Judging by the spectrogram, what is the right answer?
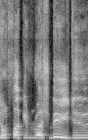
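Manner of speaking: put-on play-acted loud, drawn-out drunk drawl. Retelling a blackout drunk guy swaying at the tee: imitating a blackout drunk guy. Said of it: "he's just swaying around, like".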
